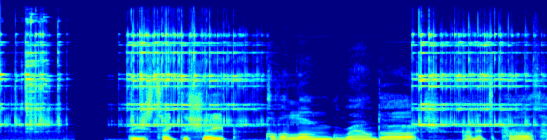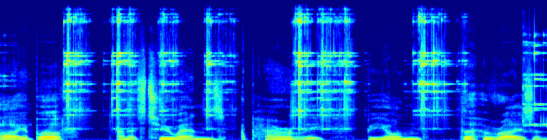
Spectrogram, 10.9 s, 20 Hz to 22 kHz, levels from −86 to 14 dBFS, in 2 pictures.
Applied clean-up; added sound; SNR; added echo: none; Bell; 1 dB; none.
